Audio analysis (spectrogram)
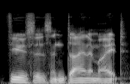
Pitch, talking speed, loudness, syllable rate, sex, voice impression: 90 Hz, 140 wpm, -16 LUFS, 5.5 syllables/s, male, very masculine, very adult-like, middle-aged, very thick, slightly relaxed, slightly powerful, slightly dark, hard, very clear, slightly fluent, very cool, intellectual, very sincere, very calm, friendly, very reassuring, slightly unique, elegant, slightly wild, slightly lively, slightly kind, slightly modest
